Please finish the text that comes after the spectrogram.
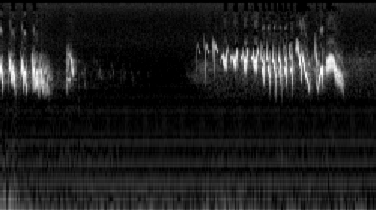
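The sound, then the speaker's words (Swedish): A male common chaffinch sings: a few brief notes, a pause, then a bright, accelerating cascade of descending notes that ends in a quick terminal flourish, clear, with no voices. “snorr på slutet har de ofta va?”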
